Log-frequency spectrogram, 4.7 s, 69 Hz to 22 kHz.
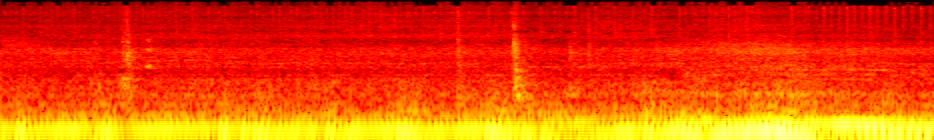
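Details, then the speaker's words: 1991 Dodge Grand Caravan SE petrol engine, warm, lumpy idle with revs wandering and surging; runs great cold but bucks and runs poorly once warmed up. Points to a failing crankshaft position sensor. "It runs great when it's cold. It gets warmed up. Runs like crap."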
